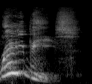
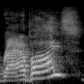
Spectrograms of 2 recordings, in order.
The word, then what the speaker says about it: rabies: Rabies, not rabbis.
